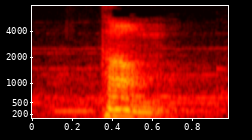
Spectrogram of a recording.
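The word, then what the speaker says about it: thumb: थम, थम के मैनी है अंगूठा, और यहाँ पे भी बी साइलेंट है।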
